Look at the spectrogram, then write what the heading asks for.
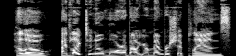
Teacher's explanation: Notice the stress on membership.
